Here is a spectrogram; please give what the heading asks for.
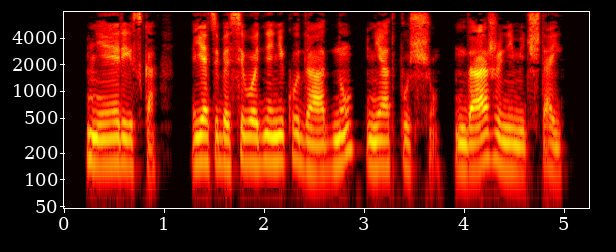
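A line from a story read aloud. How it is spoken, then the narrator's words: Chuckling. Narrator (Russian): хохотнул он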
